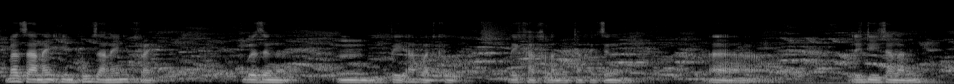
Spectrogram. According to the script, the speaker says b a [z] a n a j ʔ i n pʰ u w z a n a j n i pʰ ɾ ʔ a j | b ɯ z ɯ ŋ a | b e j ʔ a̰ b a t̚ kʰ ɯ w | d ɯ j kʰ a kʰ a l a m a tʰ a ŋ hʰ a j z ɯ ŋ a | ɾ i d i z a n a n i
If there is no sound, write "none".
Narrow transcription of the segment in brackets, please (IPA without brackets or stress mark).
z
